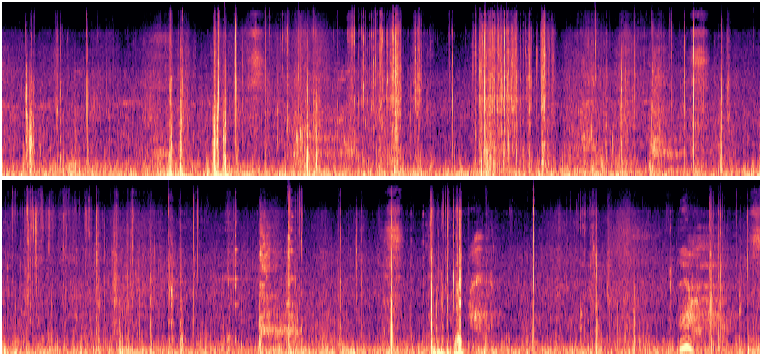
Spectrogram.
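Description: Wood campfire crackling, with scattered sharp pops and snaps from the burning sticks. A louder knock comes a few seconds in and the loudest thump about three-quarters of the way through.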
